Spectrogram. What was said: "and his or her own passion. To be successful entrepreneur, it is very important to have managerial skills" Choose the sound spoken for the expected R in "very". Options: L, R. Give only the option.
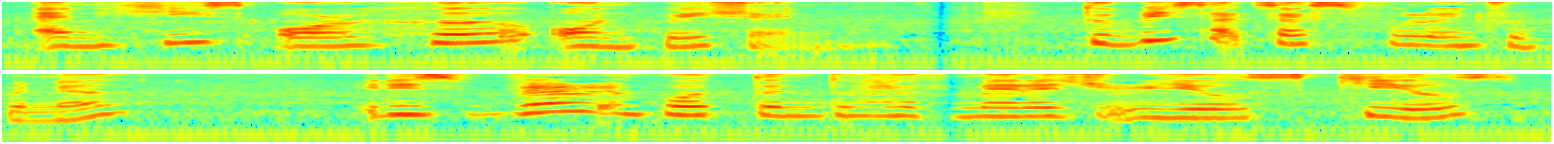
R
